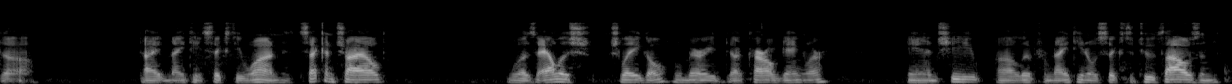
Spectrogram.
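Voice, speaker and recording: An older man presenting a slide lecture on his family history, halting often with fillers and restarts. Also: low voice, a bit bright. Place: meeting room of a historical society. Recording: dull lo-fi lecture recording.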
